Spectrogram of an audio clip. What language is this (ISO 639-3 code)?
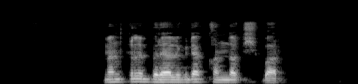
uig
